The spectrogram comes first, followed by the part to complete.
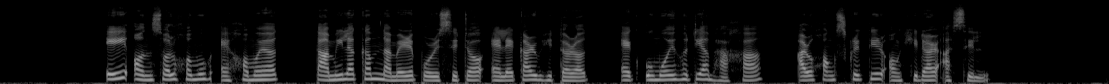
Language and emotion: Assamese, neutral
